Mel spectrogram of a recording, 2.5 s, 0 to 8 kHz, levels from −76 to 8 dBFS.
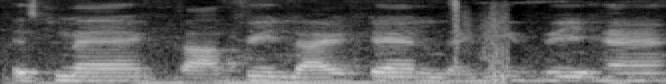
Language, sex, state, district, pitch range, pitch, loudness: Hindi, male, Haryana, Charkhi Dadri, 140-145 Hz, 140 Hz, -16 LUFS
